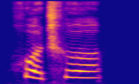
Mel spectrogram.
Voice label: "货车", Chinese

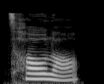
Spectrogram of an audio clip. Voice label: "操劳", Chinese

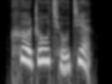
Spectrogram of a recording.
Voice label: "刻舟求剑", Chinese

